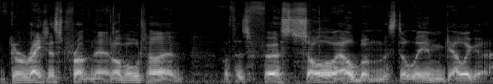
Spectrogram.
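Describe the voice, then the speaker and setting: A man talks at a fairly slow pace with a New Zealand accent. Noticeable background noise sits behind him. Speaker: musician. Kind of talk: casual chat.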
